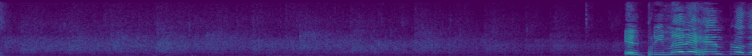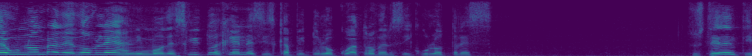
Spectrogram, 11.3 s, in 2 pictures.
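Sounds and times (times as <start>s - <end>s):
audience applauding: 0.0s - 4.8s
speech: 4.7s - 9.5s, 10.8s - 11.2s.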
